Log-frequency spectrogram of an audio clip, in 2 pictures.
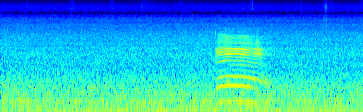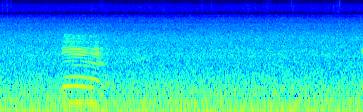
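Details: Bull calf calling its mother with a funny voice so the cows run towards him: two loud, harmonic-rich bawls, each about a second long and roughly four seconds apart, over a steady low rumbling background.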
